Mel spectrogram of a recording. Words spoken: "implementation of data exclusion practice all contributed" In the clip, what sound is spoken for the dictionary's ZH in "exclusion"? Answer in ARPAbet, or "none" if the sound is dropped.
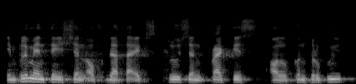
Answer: S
